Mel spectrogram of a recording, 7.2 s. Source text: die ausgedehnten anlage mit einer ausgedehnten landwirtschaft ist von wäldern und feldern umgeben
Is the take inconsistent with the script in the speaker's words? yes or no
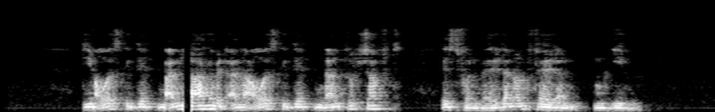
no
